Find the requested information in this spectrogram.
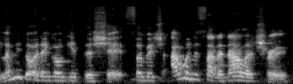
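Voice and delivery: ordinary talk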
